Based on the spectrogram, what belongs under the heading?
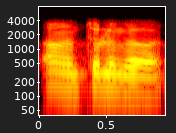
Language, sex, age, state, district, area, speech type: Tamil, male, 18-30, Tamil Nadu, Pudukkottai, rural, conversation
